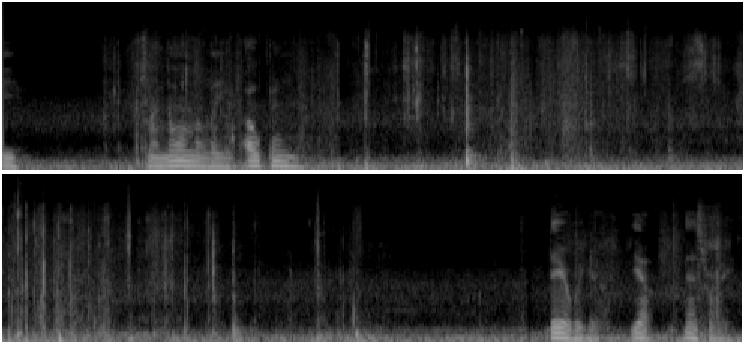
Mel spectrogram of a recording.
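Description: Gloved hands rustle and click against wires and plastic parts.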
